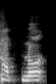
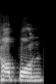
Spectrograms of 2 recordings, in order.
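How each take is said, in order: First: The p and n are joined with no vowel. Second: A short vowel is heard between p and n.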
